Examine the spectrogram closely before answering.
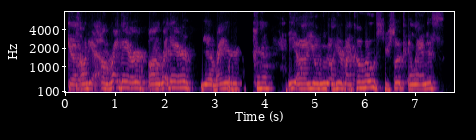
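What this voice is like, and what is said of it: Voice sounds like a Muppet character. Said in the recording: “my voice sounds like Scooter from the Muppets”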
